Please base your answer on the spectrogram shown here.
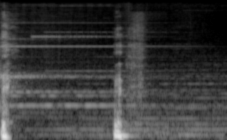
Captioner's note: laughs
